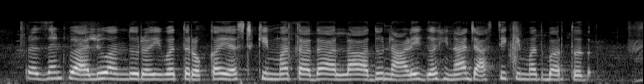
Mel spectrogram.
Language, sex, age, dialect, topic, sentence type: Kannada, female, 18-24, Northeastern, banking, statement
